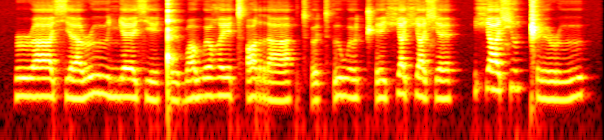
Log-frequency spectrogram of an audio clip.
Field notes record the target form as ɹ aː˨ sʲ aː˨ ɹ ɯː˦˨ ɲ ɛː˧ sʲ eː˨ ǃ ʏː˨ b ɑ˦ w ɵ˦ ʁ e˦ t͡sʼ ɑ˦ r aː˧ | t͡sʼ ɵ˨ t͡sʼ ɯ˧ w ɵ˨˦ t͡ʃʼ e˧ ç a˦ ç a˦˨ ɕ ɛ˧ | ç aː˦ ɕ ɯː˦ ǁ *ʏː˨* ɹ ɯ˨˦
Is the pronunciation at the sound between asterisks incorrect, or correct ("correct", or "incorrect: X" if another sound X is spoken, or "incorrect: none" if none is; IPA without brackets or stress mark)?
correct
